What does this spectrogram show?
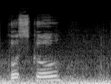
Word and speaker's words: Cusco: Spanish cus husco okay we will say it in Spanish then husco H and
